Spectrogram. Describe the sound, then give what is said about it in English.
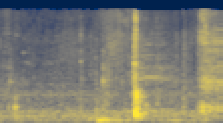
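A freezer door swings shut and locks with a single solid thump and latch click, preceded by a low scraping rumble and followed by a soft hiss, with no voices. “Was that the freezer door?”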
